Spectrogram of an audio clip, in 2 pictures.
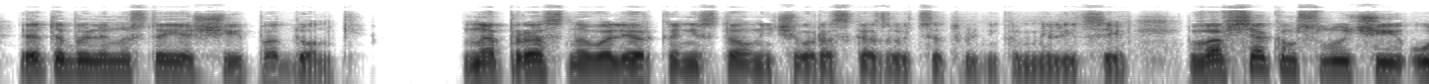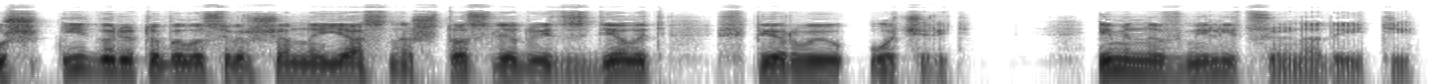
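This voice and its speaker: Low-voiced male audiobook narrator. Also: dry recording. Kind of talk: scripted narration.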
